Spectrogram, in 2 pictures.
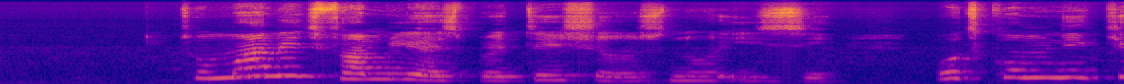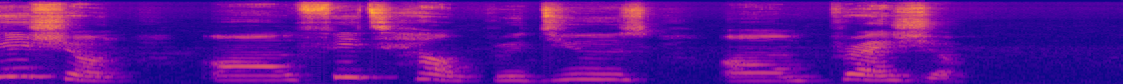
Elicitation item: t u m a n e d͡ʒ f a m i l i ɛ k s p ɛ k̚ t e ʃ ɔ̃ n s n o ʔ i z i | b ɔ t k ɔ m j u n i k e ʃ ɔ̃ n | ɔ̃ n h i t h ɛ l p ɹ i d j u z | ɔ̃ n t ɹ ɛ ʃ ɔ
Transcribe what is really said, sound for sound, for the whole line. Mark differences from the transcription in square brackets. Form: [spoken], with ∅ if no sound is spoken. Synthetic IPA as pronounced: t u m a n e d͡ʒ f a m i l i ɛ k s p ɛ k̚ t e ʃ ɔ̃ n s n o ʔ i z i | b ɔ t k ɔ m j u n i k e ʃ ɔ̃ n | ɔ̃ n [f] i t h ɛ l p ɹ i d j u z | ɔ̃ n [p] ɹ ɛ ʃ ɔ

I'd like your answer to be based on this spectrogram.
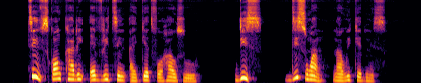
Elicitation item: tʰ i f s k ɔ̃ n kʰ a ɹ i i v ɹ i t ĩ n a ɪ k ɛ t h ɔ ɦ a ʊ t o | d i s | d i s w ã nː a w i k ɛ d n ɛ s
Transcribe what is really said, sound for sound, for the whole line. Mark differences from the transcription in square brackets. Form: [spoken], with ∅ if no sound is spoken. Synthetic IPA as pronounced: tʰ i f s k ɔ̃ n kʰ a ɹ i [ɛ] v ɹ i t ĩ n a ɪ [ɡ] ɛ t [f] ɔ ɦ a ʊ [s] o | d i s | d i s w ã nː a w i k ɛ d n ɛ s

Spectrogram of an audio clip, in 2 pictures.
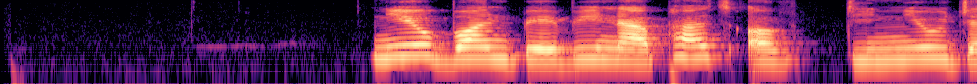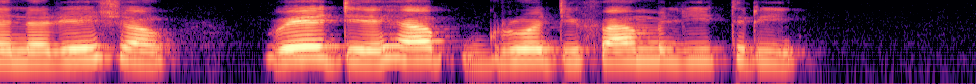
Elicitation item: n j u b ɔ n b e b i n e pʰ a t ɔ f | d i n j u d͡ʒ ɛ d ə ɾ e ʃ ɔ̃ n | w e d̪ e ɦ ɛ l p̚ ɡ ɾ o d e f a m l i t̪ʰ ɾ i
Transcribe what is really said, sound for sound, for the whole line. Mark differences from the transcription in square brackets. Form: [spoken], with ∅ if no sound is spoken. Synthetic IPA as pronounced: n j u b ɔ n b e b i n [a] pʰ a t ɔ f | d i n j u d͡ʒ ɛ [n] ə ɾ e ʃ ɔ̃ n | w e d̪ e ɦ ɛ l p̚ ɡ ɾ o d [i] f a m l i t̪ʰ ɾ i

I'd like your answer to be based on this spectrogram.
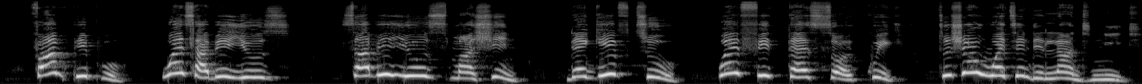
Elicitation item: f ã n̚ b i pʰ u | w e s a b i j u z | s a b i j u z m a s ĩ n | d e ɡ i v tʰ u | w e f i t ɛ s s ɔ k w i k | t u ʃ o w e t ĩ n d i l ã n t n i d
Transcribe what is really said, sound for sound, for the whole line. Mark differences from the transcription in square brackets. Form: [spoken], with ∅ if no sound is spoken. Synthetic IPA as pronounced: f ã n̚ [p] i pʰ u | w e s a b i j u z | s a b i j u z m a [ʃ] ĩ n | d e ɡ i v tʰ u | w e f i t ɛ s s ɔ k w i k | t u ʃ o w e t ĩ n d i l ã n [d] n i d

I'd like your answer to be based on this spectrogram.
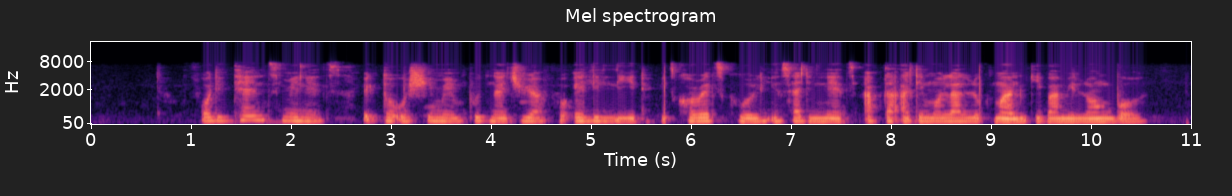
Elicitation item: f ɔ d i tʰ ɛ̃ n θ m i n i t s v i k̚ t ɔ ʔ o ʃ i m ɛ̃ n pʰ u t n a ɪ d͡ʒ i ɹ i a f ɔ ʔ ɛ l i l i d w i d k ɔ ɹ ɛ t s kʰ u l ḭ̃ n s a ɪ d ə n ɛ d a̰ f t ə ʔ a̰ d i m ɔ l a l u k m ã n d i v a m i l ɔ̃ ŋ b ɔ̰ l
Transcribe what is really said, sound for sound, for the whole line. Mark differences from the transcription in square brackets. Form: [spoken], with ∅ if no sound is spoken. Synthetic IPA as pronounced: f ɔ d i tʰ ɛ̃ n θ m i n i t s v i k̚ t ɔ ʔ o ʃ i m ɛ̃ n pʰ u t n a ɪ d͡ʒ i ɹ i a f ɔ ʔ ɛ l i l i d w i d [kʰ] ɔ ɹ ɛ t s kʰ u l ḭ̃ n s a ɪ d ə n ɛ [t] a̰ f t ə ʔ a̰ d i m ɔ l a l u k m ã n [ɡ] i v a m i l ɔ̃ ŋ b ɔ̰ l

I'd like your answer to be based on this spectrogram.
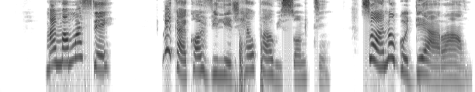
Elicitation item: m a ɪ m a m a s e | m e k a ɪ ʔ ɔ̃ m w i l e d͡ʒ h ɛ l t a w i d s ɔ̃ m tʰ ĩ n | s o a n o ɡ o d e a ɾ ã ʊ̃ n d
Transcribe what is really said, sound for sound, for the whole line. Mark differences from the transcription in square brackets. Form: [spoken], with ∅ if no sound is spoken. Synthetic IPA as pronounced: m a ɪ m a m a s e | m e k a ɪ [k] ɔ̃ m [v] i l e d͡ʒ h ɛ l [p] a w i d s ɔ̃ m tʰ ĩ n | s o a n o ɡ o d e a ɾ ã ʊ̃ n d

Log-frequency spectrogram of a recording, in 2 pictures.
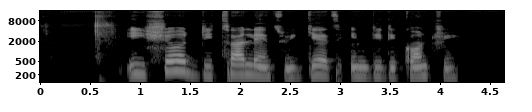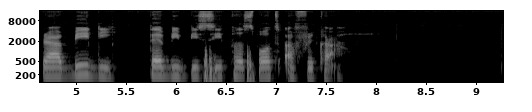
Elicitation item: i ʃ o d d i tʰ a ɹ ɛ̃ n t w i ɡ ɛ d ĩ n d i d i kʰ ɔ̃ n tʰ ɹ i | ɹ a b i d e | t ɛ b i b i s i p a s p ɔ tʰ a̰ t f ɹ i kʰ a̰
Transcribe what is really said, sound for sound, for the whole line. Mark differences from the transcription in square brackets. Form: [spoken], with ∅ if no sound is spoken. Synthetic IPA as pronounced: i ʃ o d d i tʰ a [l] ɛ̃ n t w i ɡ ɛ [t] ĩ n d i d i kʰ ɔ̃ n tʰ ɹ i | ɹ a b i d [i] | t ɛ b i b i s i p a s p ɔ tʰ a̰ [∅] f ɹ i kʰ a̰

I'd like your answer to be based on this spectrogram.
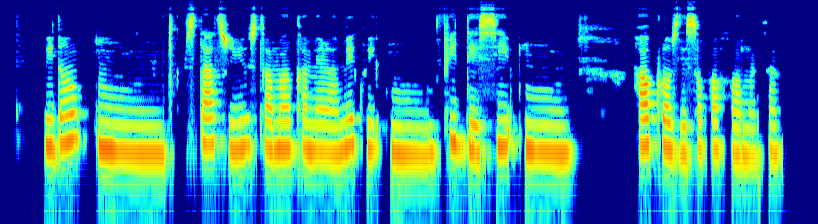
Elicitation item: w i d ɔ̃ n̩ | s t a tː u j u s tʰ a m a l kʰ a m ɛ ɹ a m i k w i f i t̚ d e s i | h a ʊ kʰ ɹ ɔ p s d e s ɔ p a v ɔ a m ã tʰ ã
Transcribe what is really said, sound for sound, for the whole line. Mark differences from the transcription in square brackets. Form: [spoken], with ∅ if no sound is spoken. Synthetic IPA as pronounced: w i d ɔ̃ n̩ | s t a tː u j u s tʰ a m a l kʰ a m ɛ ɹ a m [e] k w i f i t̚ d e s i | h a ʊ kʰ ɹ ɔ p s d e s ɔ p a [f] ɔ a m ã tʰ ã

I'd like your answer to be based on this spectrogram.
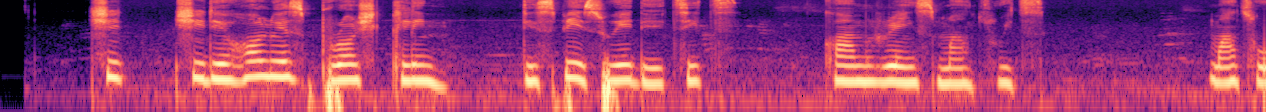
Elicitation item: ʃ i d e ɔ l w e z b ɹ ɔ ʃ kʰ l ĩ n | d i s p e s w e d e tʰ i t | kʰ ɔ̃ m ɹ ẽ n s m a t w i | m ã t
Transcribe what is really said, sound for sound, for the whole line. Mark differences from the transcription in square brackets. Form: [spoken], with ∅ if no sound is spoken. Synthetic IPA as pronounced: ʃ i d e ɔ l w e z b ɹ ɔ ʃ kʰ l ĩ n | d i s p e s w e d e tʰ i t | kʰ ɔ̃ m ɹ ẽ n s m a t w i | m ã t

